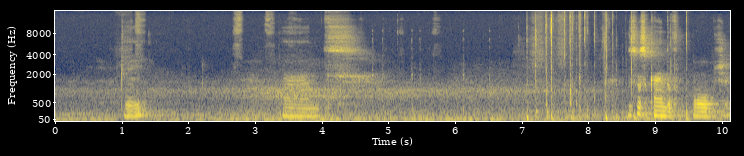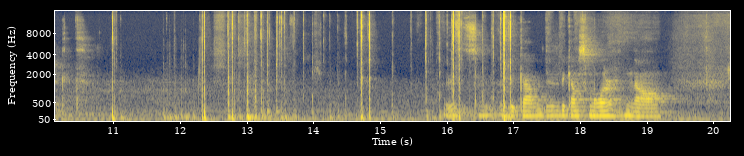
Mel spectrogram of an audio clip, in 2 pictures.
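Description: A young man talks calmly and closely into a microphone, in short bursts.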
